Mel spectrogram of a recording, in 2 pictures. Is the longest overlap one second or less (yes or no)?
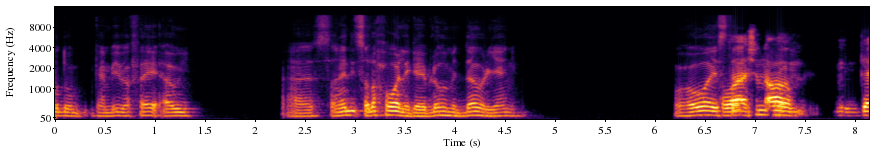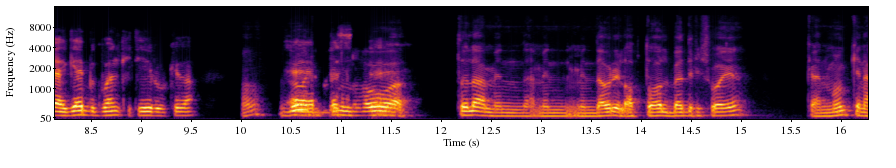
no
